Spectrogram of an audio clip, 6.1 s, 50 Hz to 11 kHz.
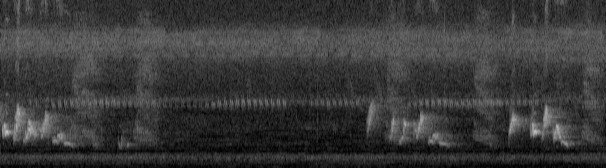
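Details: Red-whiskered bulbul acting as a decoy bird in a trap, recorded 24 December 2018: bright, warbling phrases of quick rising and falling whistled notes in short bursts near the start, at about four seconds and at five seconds, with faint high insect buzzing throughout.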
